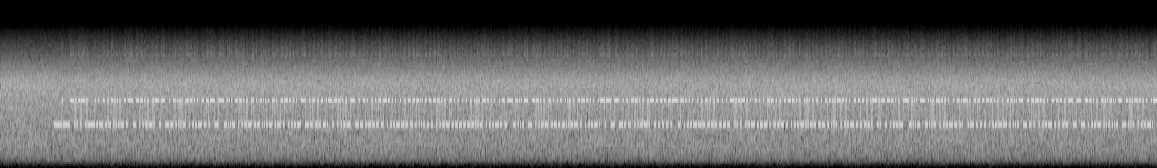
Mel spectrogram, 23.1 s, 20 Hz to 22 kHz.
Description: RTTY (45.45 baud, 850 Hz shift), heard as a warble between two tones, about 1490 Hz centre, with radio static. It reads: 0475 3976 8956 0477 9223 9712 1848 0116 2549 0267 3992 3885 1021 0707 6274 8033 5656 7378 7498 8099 4494 …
